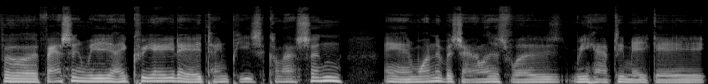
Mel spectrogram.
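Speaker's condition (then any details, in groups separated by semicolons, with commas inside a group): Profound deafness; cochlear implants received at age 18, interpreter used on Project Runway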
